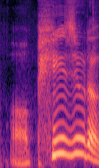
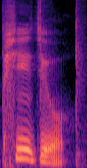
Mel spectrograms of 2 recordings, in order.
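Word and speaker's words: 啤酒: 일본이나 우리나라는 맥주라고 하는데, 맥주라고 하지 않고 피주라고 그래요. 피주. 이 맥주를 만들기 위해서 원래 이 비자죠. 이 글자를 만들어냈어요. 중국 발음을 하면 이렇게 피지오가 되는데, 만들어냈어요.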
